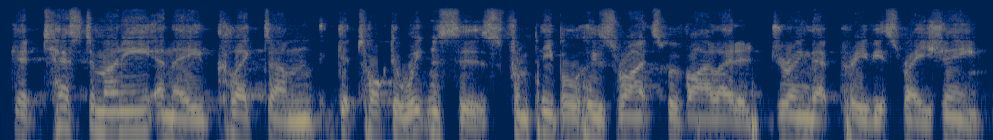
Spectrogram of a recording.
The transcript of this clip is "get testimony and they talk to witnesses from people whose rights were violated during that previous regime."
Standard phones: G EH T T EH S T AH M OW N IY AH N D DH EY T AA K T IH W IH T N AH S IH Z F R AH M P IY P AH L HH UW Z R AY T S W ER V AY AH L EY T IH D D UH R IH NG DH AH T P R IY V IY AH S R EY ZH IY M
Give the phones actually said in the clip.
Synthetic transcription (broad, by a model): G EH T T EH S T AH M OW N IY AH N DH EY T AA K T IH W IH T N AH S IH Z F R AH M P IY P AH L HH UW Z R AY T S W ER V AY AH L EY T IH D D UH R IH NG DH AH T P R IY V IY AH S R EY ZH IY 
